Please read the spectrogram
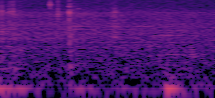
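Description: Near silence with a few very faint clicks of computer keyboard keys as a command is typed and entered.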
